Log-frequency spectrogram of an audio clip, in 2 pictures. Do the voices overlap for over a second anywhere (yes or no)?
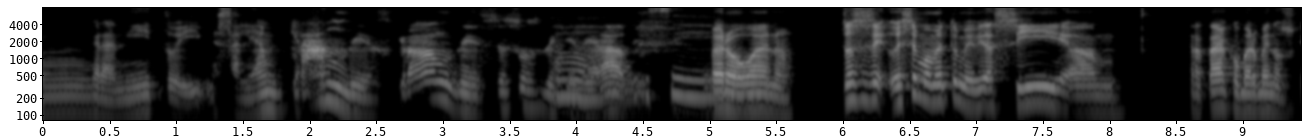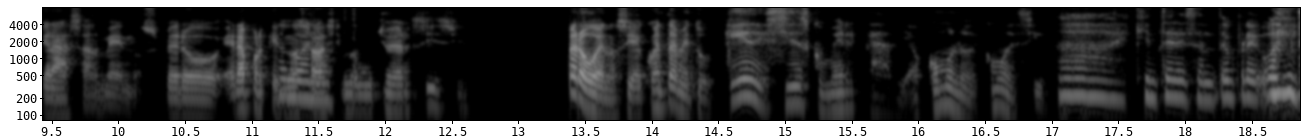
no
